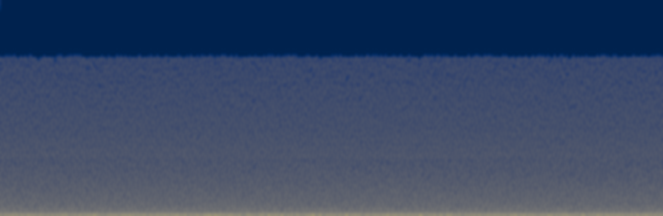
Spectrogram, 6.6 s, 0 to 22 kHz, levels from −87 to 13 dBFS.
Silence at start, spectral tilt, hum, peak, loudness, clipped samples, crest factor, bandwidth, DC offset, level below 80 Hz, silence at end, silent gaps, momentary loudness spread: 0 s; -5.5 dB/octave; none; -12 dBFS; -32 LUFS; under 0.1%; 12 dB; 16.5 kHz; under 0.1%; -30 dBFS; 0 s; none; 1 LU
